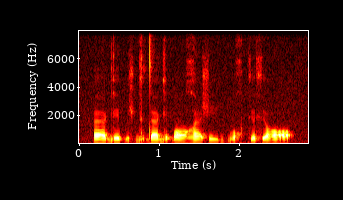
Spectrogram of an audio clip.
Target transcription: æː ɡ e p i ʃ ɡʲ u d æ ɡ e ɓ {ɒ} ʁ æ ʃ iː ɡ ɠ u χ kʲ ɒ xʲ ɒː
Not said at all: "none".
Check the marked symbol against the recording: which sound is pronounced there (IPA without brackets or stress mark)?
ɒː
